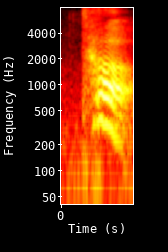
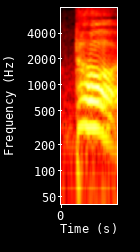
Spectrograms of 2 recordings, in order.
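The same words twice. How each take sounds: First: The t is made with the tongue behind the teeth. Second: The t is made with the tongue curled back. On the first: The speaker calls it right. "The right way is t, So it touches the alveolar ridge and falls down" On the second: The speaker calls it wrong. "I'm rolling it backwards. That's incorrect"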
